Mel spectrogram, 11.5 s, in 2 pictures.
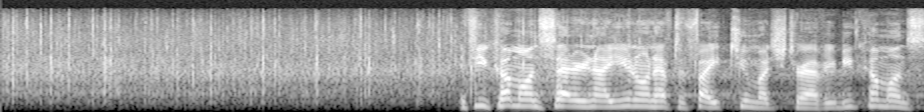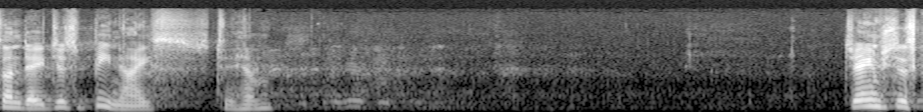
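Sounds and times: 
audience applause: 0.0s - 3.7s
speech: 2.8s - 7.6s, 11.1s - 11.5s.

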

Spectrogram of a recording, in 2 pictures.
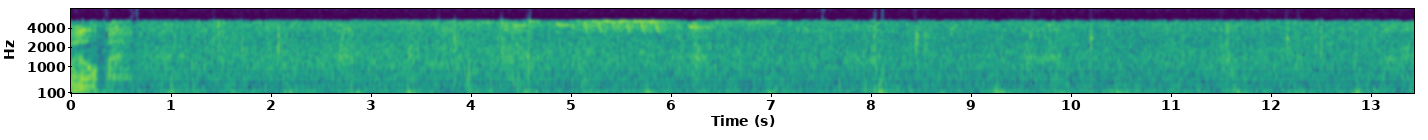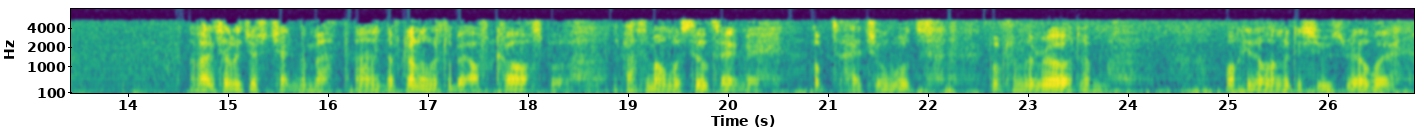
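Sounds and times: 
strong wind on a hill walk near Bardsey on the Leeds Country Way: 0.0s - 26.8s
speech: 14.7s - 24.0s, 25.0s - 26.8s.

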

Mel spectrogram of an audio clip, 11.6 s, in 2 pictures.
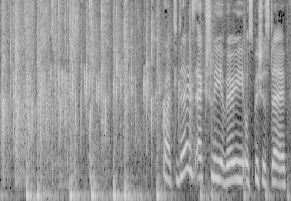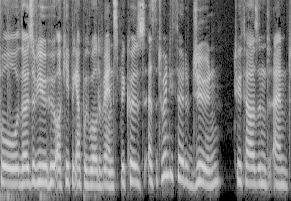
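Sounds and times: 
audience applause: 0.0s - 4.5s
speech: 3.3s - 11.6s.

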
